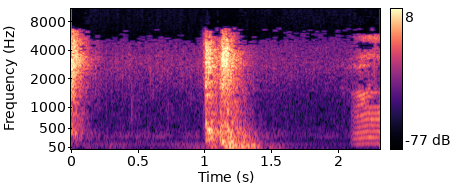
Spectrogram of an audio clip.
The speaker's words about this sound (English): Come inside and close the door.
